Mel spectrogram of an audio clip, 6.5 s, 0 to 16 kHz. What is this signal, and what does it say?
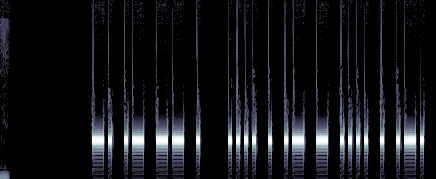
Morse code, heard as a keyed tone, about 21 wpm, 700 Hz. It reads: NAME HEATHER
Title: K1USN SST QSO Practice 20wpm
